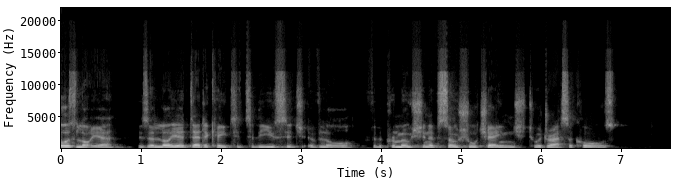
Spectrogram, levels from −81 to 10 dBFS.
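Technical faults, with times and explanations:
Throughout, Opus voice compression: the speech sounds hoarse and faintly robotic, and the top end above 8 kHz is thin and smeared rather than missing. The sound points to Opus in hybrid mode at a low rate of around 16 kbps. In this mode a linear-prediction coder handles the band below 8 kHz, approximating the excitation coarsely, which gives the rasp. A sparse transform layer above 8 kHz keeps only rough spectral energy, which causes the smearing.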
